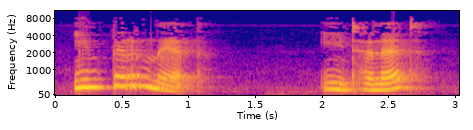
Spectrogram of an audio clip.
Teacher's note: The stress in this word falls on the third syllable. And as well we have here the sound which is like tigers do but not like in English.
